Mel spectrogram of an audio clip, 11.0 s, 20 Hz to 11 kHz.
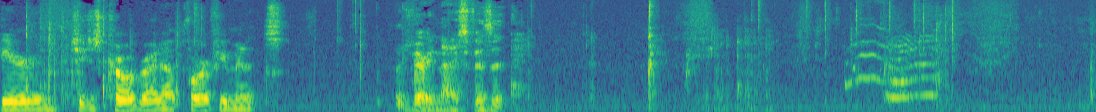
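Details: Kittens from Seraphina's rescued litter, Purrfect Pals, Washington, lunchtime on 2018-10-09 while being handled. Human talk fills the first half; later comes one wavering, bending meow in a quiet small room.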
